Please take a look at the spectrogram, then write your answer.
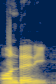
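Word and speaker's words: honorary: अब ये भी होरेरी है या ऑनरेरी है? इसमें भी एच जो है ना वो क्या है? साइलेंट है। तो स्टार्ट कहां से हुआ? ओ से। ठीक है? तो इसको जो बोला जाता है वो बोला जाता है ऑनरेरी।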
